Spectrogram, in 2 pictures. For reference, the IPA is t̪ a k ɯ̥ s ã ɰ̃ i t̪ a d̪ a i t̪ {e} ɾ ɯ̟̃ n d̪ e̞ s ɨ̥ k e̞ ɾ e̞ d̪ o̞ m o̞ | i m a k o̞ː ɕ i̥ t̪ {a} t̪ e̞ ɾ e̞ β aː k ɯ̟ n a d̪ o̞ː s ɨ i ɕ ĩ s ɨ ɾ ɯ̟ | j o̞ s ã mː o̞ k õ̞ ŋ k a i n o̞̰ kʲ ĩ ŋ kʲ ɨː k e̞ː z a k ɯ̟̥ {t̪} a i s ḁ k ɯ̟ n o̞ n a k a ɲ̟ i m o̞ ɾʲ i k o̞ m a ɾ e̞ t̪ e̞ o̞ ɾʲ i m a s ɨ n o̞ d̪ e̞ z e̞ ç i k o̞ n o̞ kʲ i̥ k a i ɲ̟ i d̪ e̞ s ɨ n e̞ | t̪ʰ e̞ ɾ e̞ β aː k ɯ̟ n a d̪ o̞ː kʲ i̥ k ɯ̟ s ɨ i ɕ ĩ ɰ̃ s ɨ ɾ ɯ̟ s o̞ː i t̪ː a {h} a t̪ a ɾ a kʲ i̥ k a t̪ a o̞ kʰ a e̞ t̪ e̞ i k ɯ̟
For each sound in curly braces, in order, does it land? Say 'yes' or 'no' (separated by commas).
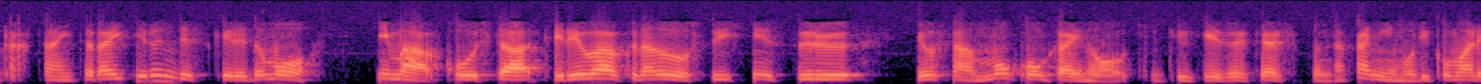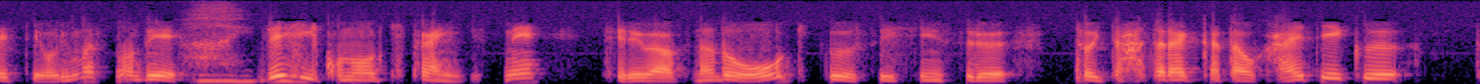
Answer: yes, yes, yes, yes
